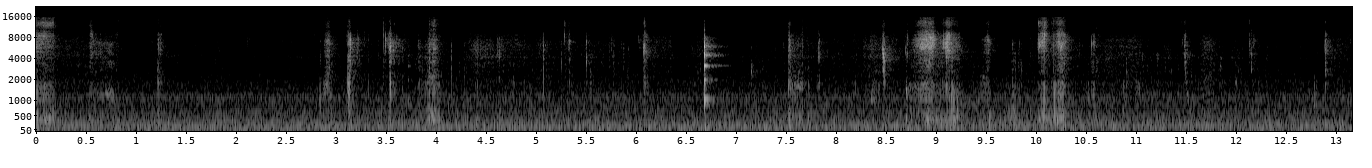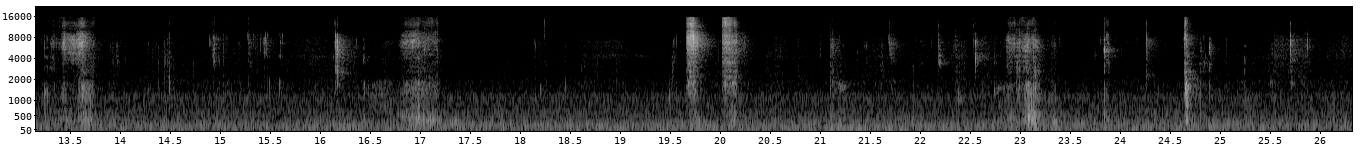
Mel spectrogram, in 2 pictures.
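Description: Close-miked eating sounds of braised fish tail: scattered wet mouth clicks and smacks of chewing, with a few longer wet sounds every few seconds.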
